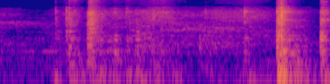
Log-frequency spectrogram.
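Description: Faint handling rustles on a desk, then one sharp knock near the end, as things are picked up and the camera is moved.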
